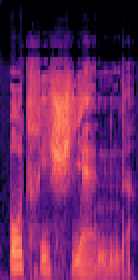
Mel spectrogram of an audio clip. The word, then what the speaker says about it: autrichienne: So same thing here. You get and then double N, you open the autrichienne.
